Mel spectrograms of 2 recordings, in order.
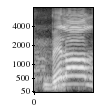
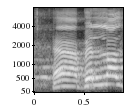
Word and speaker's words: বেলাল: 30000 টাকা দিচ্ছেন মাদ্রাসাকে বেলাল শেখ বেল্লাল যদিও হয়তো লিখা হয়েছে তবে অরিজিনাল শুদ্ধ উচ্চারণ হবে বেলাল উনি 30000 টাকা দিচ্ছেন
